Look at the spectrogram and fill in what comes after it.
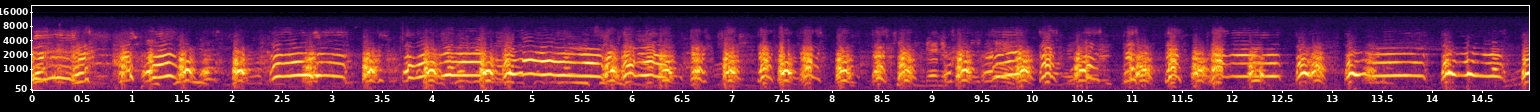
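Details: Huskies at a sled dog race weekend in the Forest of Dean, November 2001, recorded on VHS tape: a noisy chorus of excited, harmonic yelps and howls, rising and falling, packed tightly with short gaps between bursts.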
